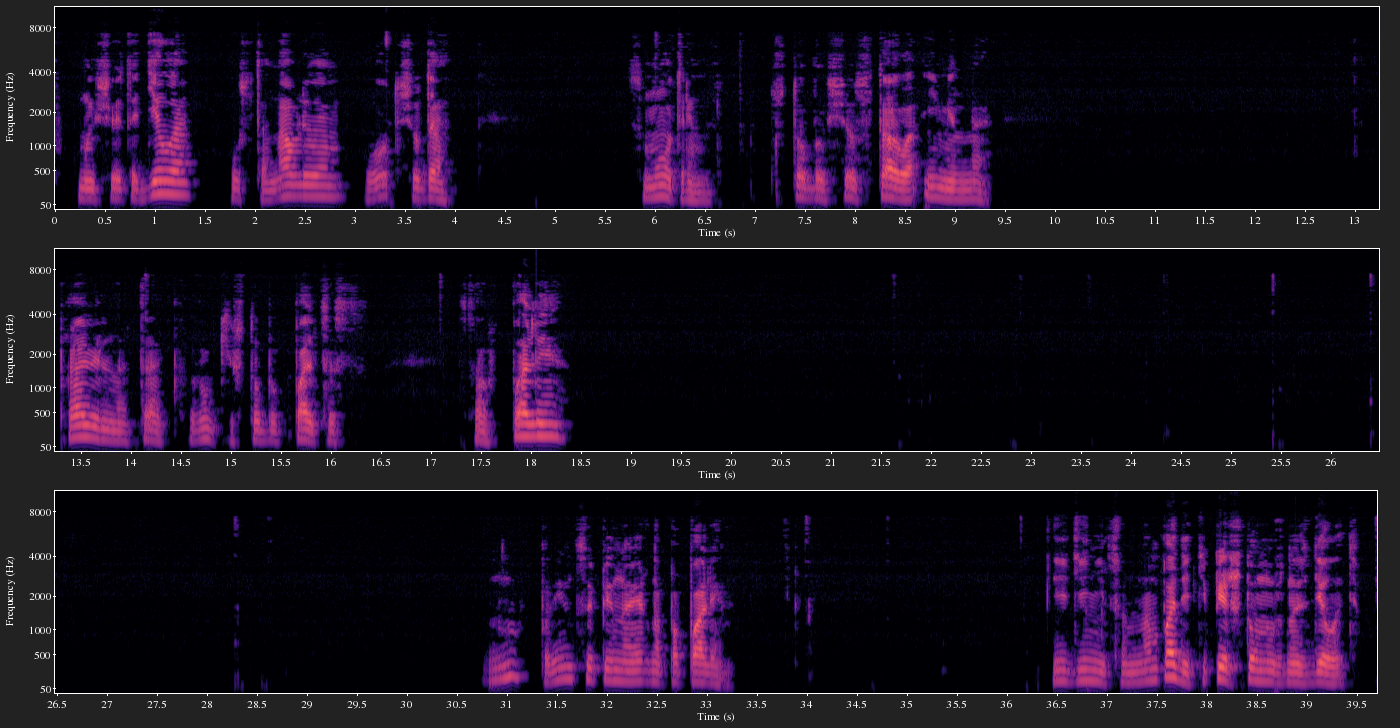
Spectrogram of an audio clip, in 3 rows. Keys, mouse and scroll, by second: 3.6-5.0 scroll up 1, 5.0 middle click, 5.0-5.5 scroll up 5, 7.5-9.3 scroll down 2, 7.5 KP_1, 9.9-12.3 scroll down 1, 14.1 middle click, 17.4-17.9 scroll up 2, 17.9 middle click, 22.4-22.8 scroll down 1, 22.8 middle click, 24.3 click, 26.3 click, 28.5 middle click, 34.2-36.7 scroll down 3, 34.7 middle click, 36.7 KP_1, 37.3-37.7 scroll down 1, 37.7-39.7 scroll up 2.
